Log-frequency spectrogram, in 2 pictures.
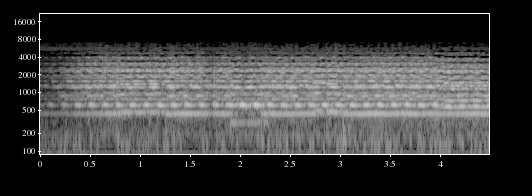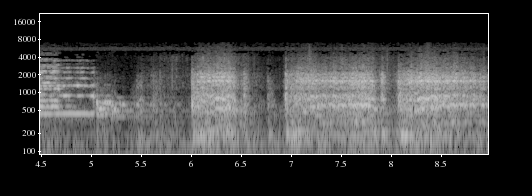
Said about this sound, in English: I can't understand it. The motor won't turn over. Somebody must have meddled with this car while we were in the house.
